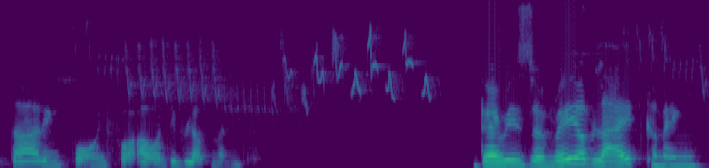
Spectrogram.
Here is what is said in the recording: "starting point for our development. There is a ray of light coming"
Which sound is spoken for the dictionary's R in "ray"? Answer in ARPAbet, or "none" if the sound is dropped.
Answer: W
